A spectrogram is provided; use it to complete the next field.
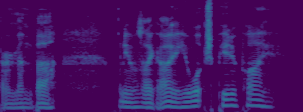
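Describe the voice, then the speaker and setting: A man speaks with vocal fry and ordinary pitch variation. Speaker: ASMR creator. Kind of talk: ASMR soft talk. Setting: in a car.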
